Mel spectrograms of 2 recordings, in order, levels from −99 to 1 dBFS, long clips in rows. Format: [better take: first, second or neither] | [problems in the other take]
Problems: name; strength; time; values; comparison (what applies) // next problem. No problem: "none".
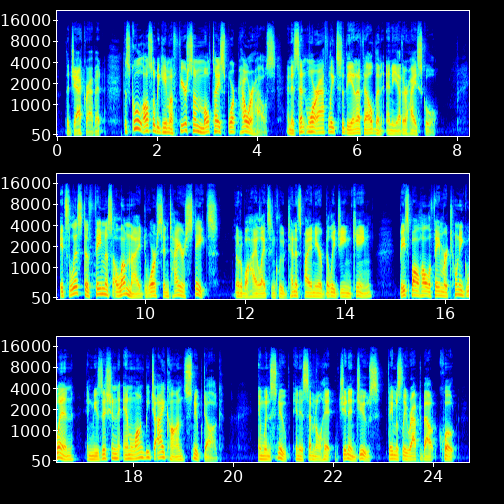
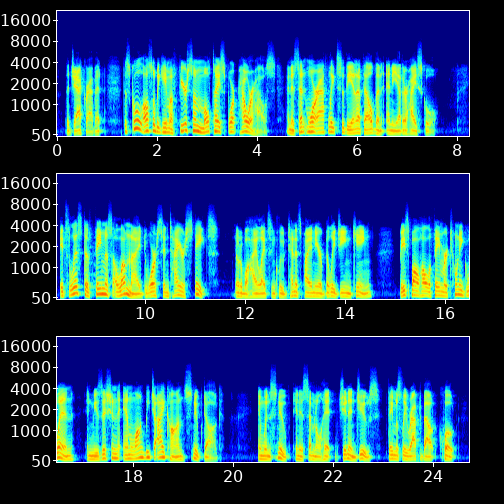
first | muffled; very; fading above 3.5 kHz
